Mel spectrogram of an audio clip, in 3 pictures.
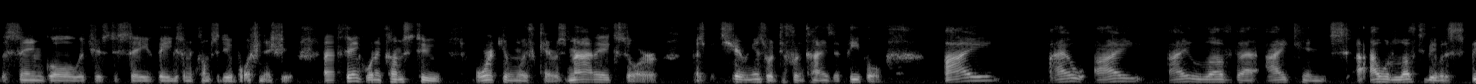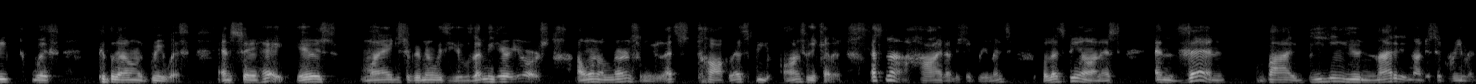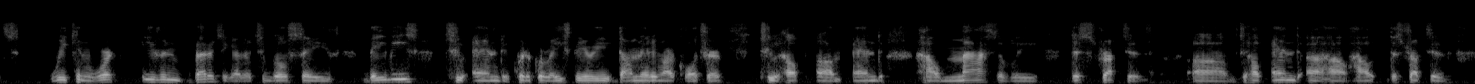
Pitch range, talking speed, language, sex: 85-115 Hz, 175 wpm, English, male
